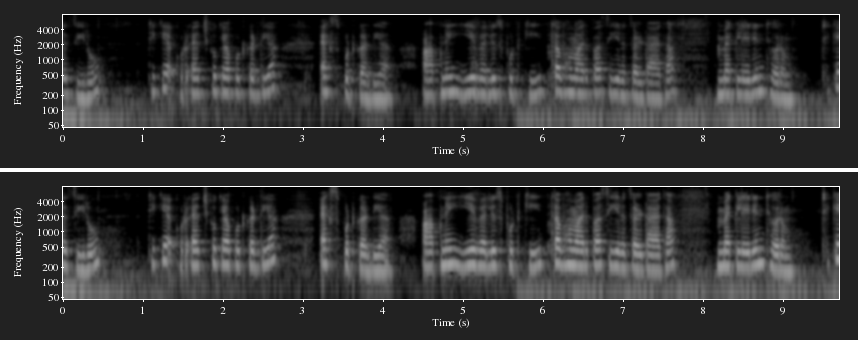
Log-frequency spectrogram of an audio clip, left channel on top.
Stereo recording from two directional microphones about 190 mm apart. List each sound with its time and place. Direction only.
0.0 s a woman's voice: 45° right (ahead or behind)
